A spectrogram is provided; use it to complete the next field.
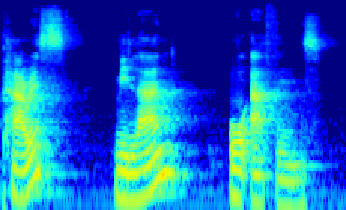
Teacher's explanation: or Athens you hear the rising Rising and then falling intonation the final item is always falling intonation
